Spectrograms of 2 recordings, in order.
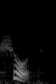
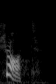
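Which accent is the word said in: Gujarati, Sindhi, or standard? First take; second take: Gujarati; standard. First: Said in a Gujarati accent, sounding like short. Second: Said with the standard pronunciation. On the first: The speaker calls it wrong. "The the Gujarati will say short" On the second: The speaker calls it right. "But actually, it's shot"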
